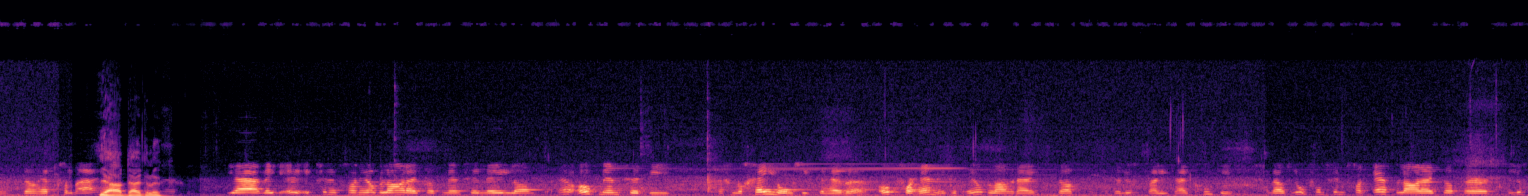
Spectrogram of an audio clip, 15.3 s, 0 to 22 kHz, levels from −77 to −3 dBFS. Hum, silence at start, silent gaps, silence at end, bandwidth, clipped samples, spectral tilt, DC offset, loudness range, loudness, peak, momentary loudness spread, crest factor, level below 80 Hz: none; 0 s; none; 0 s; over 20 kHz; under 0.1%; -6 dB/octave; under 0.1%; 6 LU; -19 LUFS; 0 dBFS; 14 LU; 20 dB; -46 dBFS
